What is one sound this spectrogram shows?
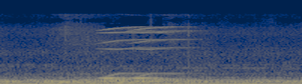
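A short electronic chime plays as a menu selection changes.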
